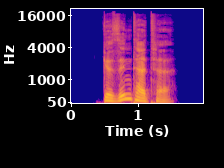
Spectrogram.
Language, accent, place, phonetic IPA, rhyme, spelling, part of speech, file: German, Germany, Berlin, [ɡəˈzɪntɐtə], -ɪntɐtə, gesinterte, adjective, De-gesinterte.ogg
- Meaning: inflection of gesintert: 1. strong/mixed nominative/accusative feminine singular 2. strong nominative/accusative plural 3. weak nominative all-gender singular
